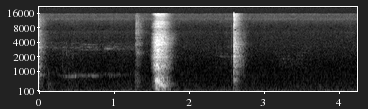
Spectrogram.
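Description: A person sniffing sharply through the nose at a scent strip, two main sniffs about a second apart, the first louder.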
